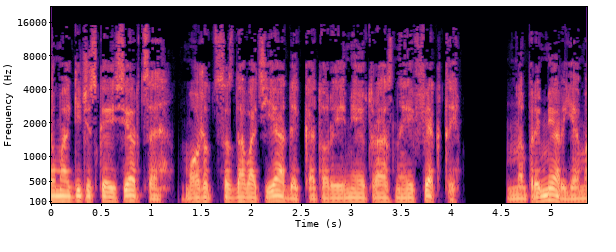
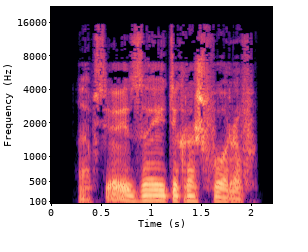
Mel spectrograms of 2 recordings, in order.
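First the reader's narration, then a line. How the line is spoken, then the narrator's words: Through gritted teeth. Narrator (Russian): процедил он сквозь зубы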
